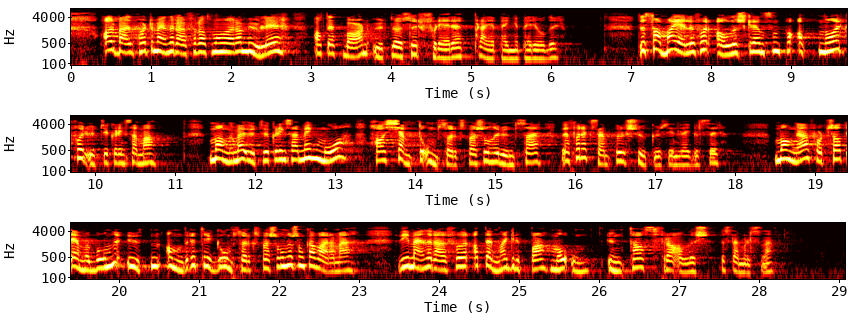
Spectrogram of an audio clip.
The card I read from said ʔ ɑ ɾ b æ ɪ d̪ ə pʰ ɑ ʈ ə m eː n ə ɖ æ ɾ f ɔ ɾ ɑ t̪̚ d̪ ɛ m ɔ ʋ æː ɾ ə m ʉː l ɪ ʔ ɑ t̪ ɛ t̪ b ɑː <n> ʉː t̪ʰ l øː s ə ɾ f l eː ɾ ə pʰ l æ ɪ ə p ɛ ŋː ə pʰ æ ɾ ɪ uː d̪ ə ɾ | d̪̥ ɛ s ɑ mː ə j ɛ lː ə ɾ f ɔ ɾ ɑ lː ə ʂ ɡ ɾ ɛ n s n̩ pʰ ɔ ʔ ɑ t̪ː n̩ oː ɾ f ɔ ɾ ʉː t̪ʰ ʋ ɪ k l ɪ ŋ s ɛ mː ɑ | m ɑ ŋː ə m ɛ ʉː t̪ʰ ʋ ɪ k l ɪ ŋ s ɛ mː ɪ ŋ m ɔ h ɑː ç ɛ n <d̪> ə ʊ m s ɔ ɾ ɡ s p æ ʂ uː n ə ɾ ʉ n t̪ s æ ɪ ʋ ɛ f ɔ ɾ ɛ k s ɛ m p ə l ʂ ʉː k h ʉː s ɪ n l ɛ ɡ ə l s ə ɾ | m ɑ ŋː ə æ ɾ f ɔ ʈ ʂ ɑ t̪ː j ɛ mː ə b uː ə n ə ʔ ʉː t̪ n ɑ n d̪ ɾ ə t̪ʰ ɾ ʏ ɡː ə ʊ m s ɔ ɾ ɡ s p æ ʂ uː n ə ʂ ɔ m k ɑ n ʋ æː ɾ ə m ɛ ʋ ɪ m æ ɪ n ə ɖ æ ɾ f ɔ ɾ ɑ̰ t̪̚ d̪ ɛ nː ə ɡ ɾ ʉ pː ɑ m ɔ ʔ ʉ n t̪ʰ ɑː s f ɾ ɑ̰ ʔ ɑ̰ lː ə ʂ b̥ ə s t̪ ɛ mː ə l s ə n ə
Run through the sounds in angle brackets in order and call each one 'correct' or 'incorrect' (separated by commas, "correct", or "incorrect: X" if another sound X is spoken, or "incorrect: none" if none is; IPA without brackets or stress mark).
incorrect: ɳ, incorrect: t̪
